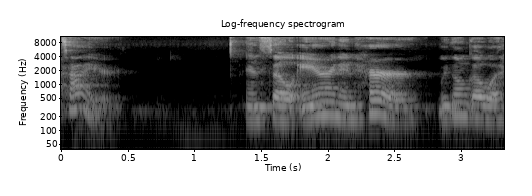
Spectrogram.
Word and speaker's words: Hur: And so Aaron and Hur, we're going to go with Hur. It's spelled H-U-R. We're going to say Hur. We're going to roll with that.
